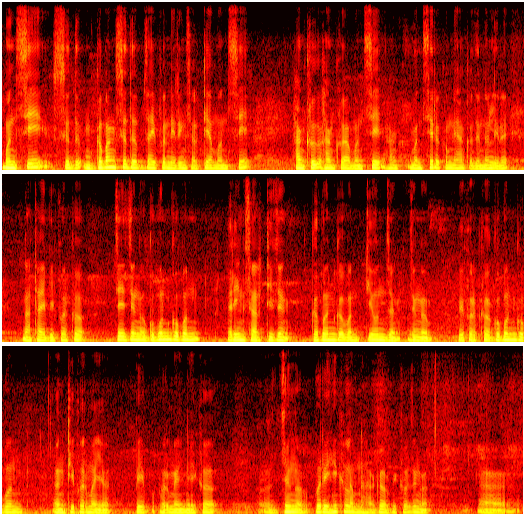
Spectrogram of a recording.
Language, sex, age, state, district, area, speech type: Bodo, male, 45-60, Assam, Udalguri, urban, spontaneous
